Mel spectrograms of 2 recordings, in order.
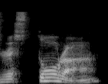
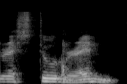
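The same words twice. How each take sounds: First: Restaurant ending in an open vowel, T silent; French pronunciation. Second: Restaurant as written, ending in a clear -rent; spelling pronunciation. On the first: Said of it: "you must pronounce it". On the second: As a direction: say "restaurant" with its final T. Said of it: "in spelling". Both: Shown as a demonstration.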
